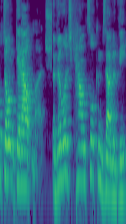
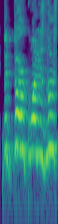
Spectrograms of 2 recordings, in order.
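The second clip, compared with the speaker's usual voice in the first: much higher, louder panicked cry; 11 semitones higher, 9 dB louder than usual. Acted. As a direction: shriek it like doom has come. Villager panics at dragon news.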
